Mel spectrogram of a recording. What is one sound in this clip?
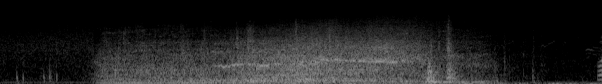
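A car engine rumbles as a car pulls up.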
